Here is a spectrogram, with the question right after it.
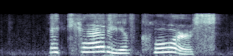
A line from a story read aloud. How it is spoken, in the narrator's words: cried both ladies together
